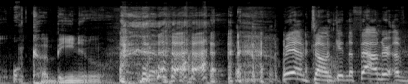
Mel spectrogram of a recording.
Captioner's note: all laughing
